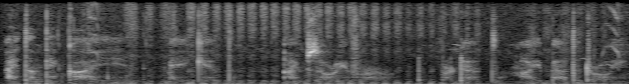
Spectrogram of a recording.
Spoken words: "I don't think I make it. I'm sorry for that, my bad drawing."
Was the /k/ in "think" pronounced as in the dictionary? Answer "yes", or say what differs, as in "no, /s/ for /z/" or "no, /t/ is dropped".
yes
